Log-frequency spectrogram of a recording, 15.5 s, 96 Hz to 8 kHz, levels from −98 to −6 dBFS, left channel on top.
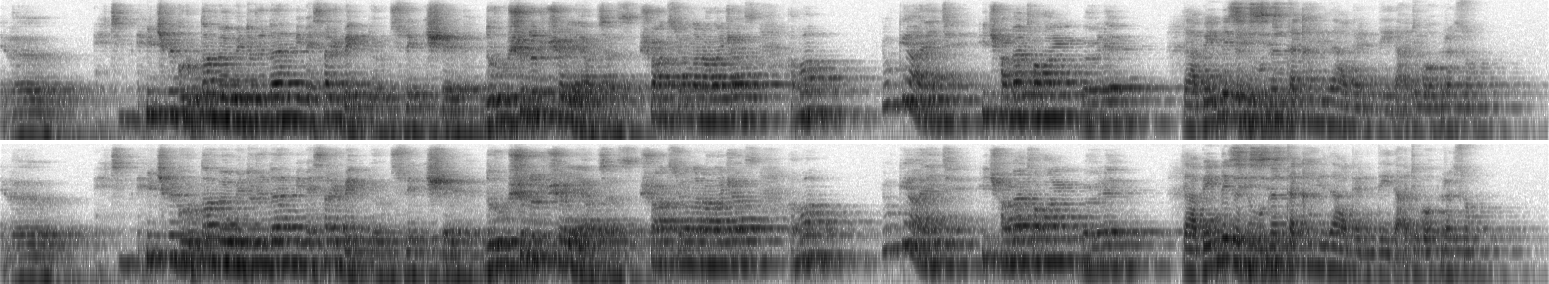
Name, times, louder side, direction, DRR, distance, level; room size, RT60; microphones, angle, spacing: voice 1, 0.0-0.6 0.9-8.2 8.8-11.2 12.3-12.8, left 1 dB, 25° left, -6 dB, 1.1 m, -22 dB
voice 2, 11.8-14.8, right 2 dB, 55° right, 0 dB, 0.4 m, -24 dB
7.4 x 2.7 x 2.3 m, 1.4 s
head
